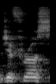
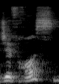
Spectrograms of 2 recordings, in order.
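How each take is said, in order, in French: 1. Le nom est prononcé avec un accent anglais. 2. Le nom est prononcé avec un accent français. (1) "j'essaie d'avoir un accent correct" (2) "normalement, c'est Jeff Ross"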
